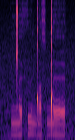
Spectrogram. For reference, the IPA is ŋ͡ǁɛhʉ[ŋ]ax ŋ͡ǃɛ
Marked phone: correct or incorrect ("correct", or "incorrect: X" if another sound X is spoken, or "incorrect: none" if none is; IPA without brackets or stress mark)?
incorrect: ŋ͡ǃ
